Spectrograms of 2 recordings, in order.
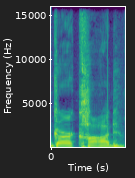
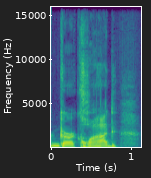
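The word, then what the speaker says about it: Gharqad: it once again it's I believe it's um garcod or gar quad I I don't think it's I think it's garcod but I'll look it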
